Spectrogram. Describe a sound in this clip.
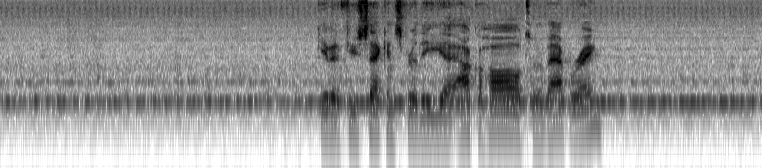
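A lathe motor hums steadily as a workpiece spins.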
